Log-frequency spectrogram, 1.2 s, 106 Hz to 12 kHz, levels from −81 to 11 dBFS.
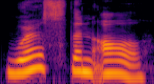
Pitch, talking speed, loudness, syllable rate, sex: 205 Hz, 155 wpm, -14 LUFS, 3.6 syllables/s, female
